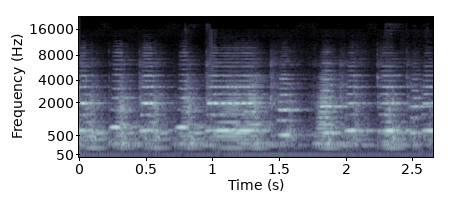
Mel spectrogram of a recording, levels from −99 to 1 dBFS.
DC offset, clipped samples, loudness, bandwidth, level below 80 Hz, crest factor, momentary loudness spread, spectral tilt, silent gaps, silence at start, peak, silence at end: under 0.1%; under 0.1%; -24 LUFS; 11.5 kHz; -60 dBFS; 14 dB; 7 LU; -2.5 dB/octave; none; 0 s; -10 dBFS; 0 s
